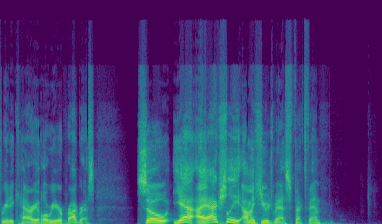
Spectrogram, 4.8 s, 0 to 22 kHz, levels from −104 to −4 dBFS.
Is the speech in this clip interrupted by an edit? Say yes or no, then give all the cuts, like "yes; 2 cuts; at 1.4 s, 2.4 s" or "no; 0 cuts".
no; 0 cuts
